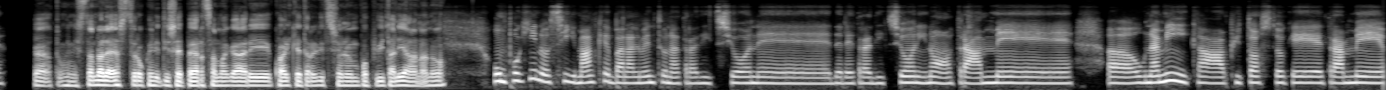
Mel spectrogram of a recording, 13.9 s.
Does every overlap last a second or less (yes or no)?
yes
